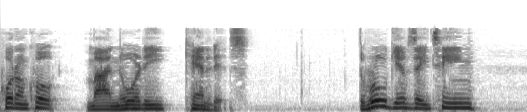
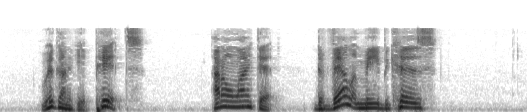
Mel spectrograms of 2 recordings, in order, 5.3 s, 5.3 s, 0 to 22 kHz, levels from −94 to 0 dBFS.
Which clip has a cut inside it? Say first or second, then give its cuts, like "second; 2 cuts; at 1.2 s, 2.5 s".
second; 1 cut; at 2.1 s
